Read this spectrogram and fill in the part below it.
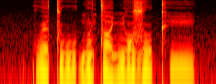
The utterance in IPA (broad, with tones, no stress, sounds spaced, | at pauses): kʷ ɛ˨ t uː˦ ɡʷ ĩ˨ t a˨ ɲ ɔ˦ z ʊ˨ kʰ i˨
